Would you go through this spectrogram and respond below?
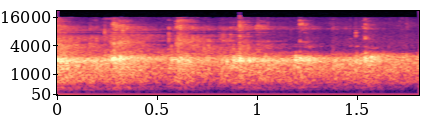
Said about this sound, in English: Can we clap for our children? Wonderful, wonderful. Now, that's a half-hearted one. Come on now.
